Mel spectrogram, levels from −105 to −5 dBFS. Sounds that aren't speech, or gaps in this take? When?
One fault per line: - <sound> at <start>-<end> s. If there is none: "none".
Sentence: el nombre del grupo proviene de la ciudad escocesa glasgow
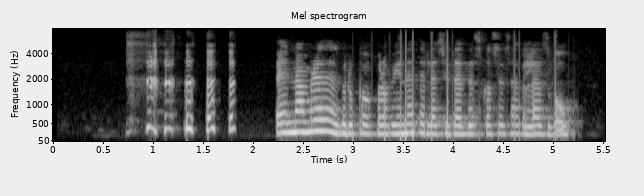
- laugh at 0.7-1.8 s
